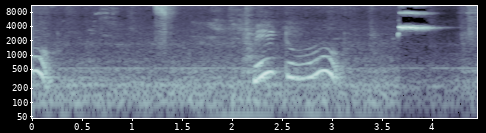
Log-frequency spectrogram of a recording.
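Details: Indian green ringneck parrot voicing short, wavering speech-like syllables in the middle of the stretch, a brief tonal squeak near the end, soft background hum throughout.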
